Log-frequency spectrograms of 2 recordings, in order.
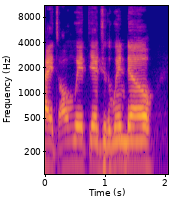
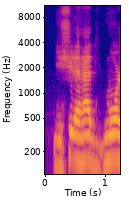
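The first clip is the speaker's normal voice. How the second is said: plain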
